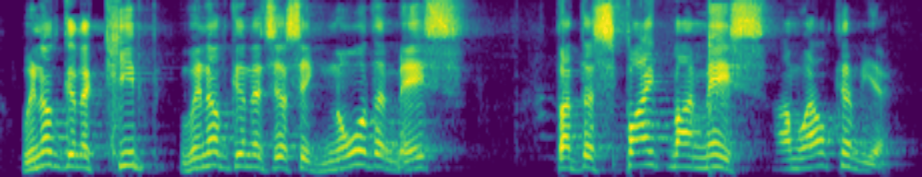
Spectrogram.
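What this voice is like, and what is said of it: Non-American accent in English. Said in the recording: “Despite me and my accent, I hope all the Americans actually understand what I'm saying. I am actually speaking English.”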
